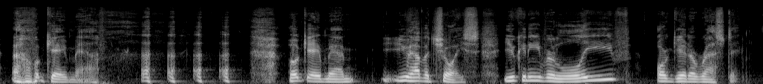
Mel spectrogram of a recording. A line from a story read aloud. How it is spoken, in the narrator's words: My nephew starts laughing and says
